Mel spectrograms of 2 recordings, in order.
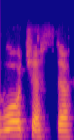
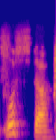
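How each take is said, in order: First: Worcester said as wor-chester, letter by letter; spelling pronunciation. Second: Worcester said short as WUSS-ter; correct pronunciation. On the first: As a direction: sound out Worcester as WOR-CHES-TER. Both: Shown as a demonstration. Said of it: "W O R C E S T E R".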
